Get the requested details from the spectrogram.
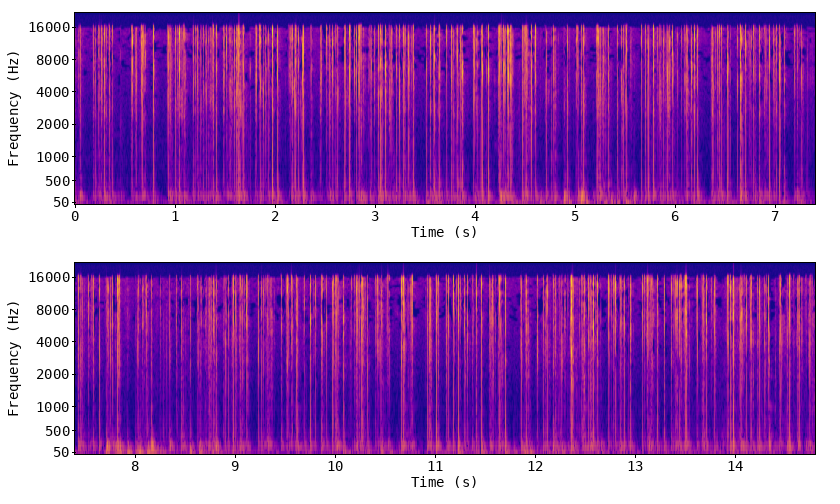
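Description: Long acrylic nails scratch and tap across a fist-sized microphone head fully covered in small glued-on rhinestones and beads. The result is a dense, continuous stream of quick clicking and scratching with a strong low, boomy hum underneath and a faint, crackly high hiss. The texture stays steady from start to finish.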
